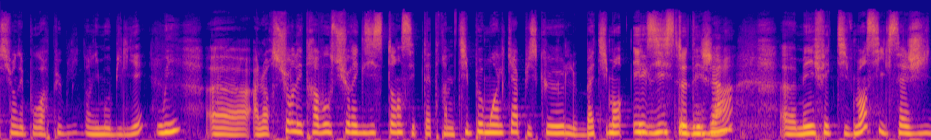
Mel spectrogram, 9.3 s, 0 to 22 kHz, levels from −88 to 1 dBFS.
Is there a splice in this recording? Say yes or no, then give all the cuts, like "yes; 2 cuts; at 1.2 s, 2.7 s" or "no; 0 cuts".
no; 0 cuts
